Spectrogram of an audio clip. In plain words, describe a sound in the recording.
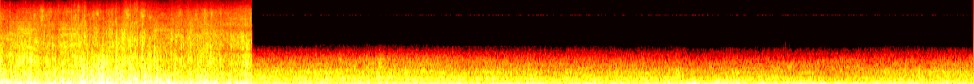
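Wind rushes loudly past a moving rider.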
